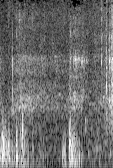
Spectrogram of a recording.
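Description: Steady wind buffeting the microphone outdoors at a racing pigeon loft on a windy day, with rumbling gusts swelling and easing throughout.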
